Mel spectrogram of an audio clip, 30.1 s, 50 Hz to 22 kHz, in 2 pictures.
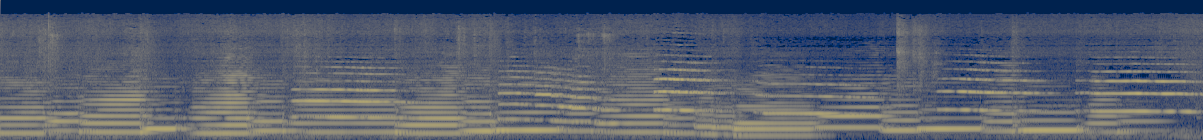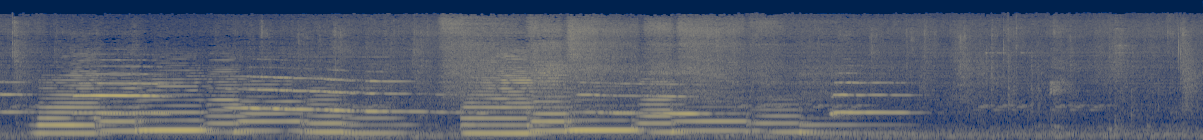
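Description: Saxophone quartet playing in harmony, several voices moving together in chords. The music ends about 27 seconds in.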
